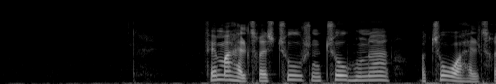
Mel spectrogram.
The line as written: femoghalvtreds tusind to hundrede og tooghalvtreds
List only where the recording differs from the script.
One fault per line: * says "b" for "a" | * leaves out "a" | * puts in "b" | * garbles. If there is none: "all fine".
all fine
